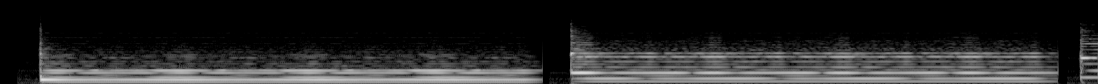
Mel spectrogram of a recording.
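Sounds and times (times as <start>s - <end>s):
Hammond organ playing: 0.4s - 10.9s.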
